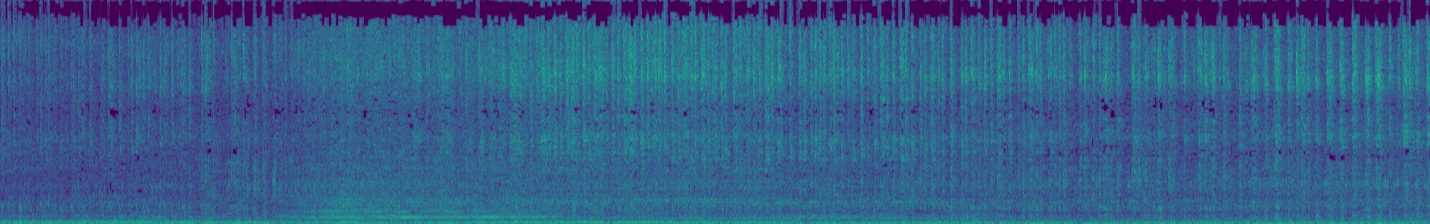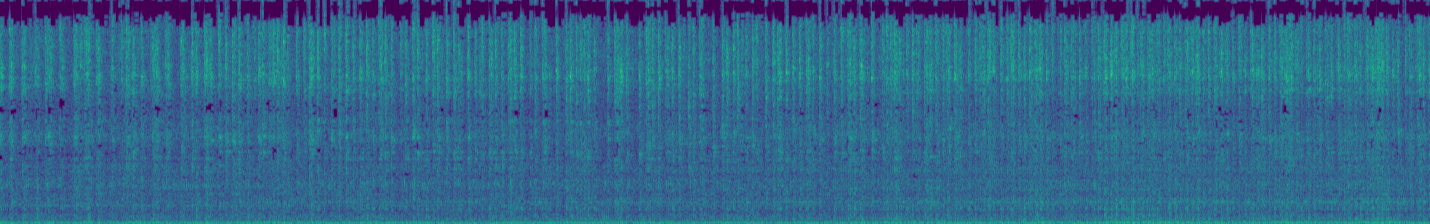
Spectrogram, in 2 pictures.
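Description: A car engine running with a steady low rumble and no clear revving or launch.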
